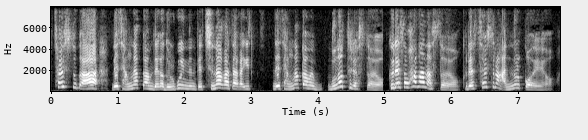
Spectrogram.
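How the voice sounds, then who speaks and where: A small preschool child, played by a woman, tells plaintively what went wrong and why it hurt. The voice sits high and swoops up and down a lot, in a childlike, complaining way. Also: very animated, a little fast, hardly any pauses. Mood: hurt, telling.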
